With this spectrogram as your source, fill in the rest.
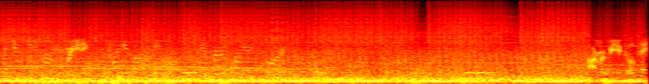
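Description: Rapid bursts of gunfire and booming explosions from a Homeworld: Deserts of Kharak battle with a salvager under fire, dense and loud throughout, with radio-style unit voices speaking over the combat.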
